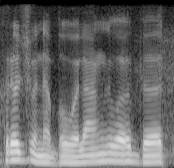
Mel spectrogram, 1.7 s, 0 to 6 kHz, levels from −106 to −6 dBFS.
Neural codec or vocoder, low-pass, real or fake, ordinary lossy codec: codec, 16 kHz, 0.8 kbps, ZipCodec; 5.4 kHz; fake; AAC, 48 kbps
